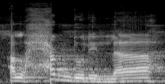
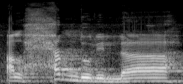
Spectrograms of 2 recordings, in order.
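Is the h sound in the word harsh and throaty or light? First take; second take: harsh; harsh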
